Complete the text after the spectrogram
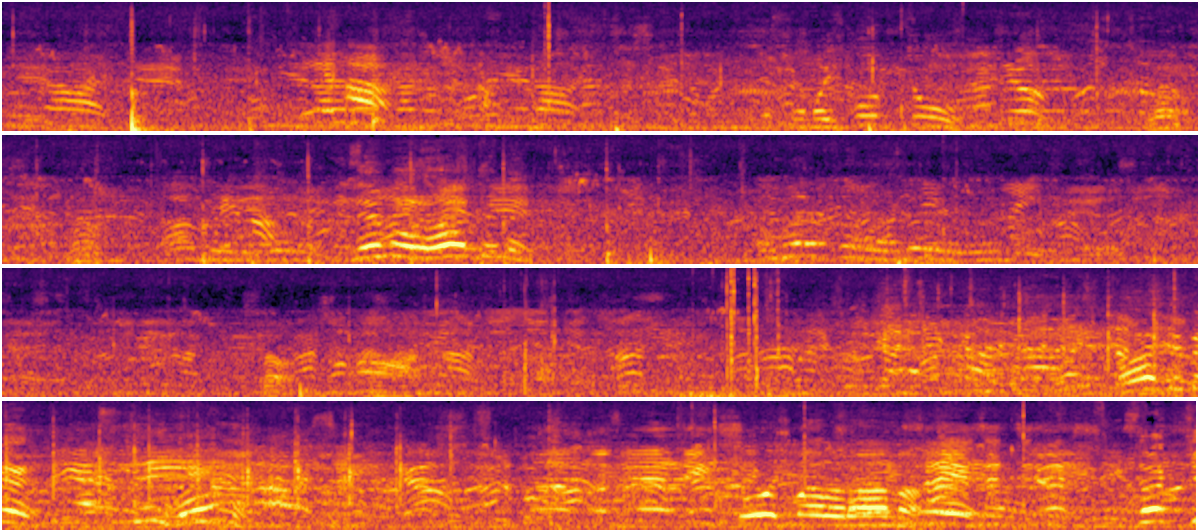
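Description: A crowd of spectators chatters and shouts outdoors, growing louder later on.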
